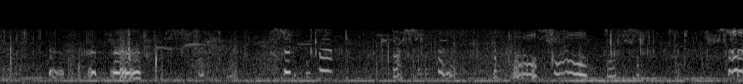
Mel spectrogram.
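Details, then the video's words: Young labrador retriever puppies eating solid food from bowls for their first time, smacking loudly; short whiny squeaks and whimpers rise and fall between eating noises, with a steady low hum behind. "Pups eten uit kommetjes - Puppies eating solid food"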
